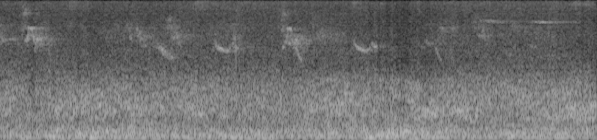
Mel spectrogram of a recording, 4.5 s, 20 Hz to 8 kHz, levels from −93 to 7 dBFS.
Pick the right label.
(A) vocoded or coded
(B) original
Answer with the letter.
A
